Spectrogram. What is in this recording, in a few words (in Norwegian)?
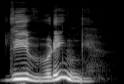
"divvling", hemsedalsmaalet tale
